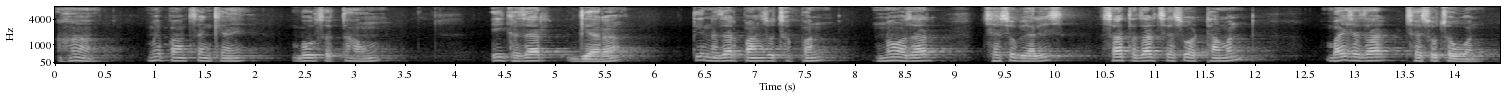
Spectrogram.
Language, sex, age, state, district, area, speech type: Hindi, male, 60+, Rajasthan, Karauli, rural, spontaneous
